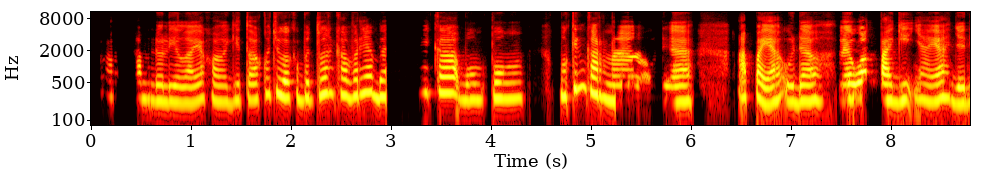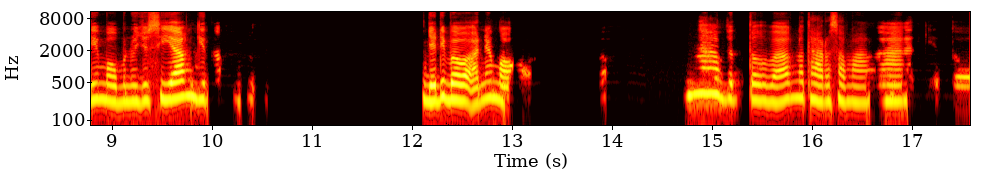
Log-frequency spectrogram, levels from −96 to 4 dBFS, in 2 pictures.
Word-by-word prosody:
Alhamdulillah 230 Hz, -5 st, -5 dB
ya, -, -, -3 dB
kalau 225 Hz, -2 st, -3 dB
gitu, 235 Hz, 0 st, -8 dB
aku 240 Hz, -, -10 dB
juga 275 Hz, -4 st, +5 dB
kebetulan 260 Hz, +6 st, -1 dB
kabarnya 295 Hz, +3 st, +1 dB
baik, 320 Hz, +4 st, -6 dB
Kak. 325 Hz, -1 st, +6 dB
Mumpung 240 Hz, +2 st, -2 dB, 0.5 s
mungkin 390 Hz, +9 st, +1 dB
karena 265 Hz, -8 st, +4 dB, 0.4 s
udah, 220 Hz, 0 st, -1 dB, 0.6 s
apa -, -, +2 dB
ya, 210 Hz, -, +5 dB
udah 225 Hz, +1 st, +1 dB, 0.3 s
lewat 245 Hz, +4 st, +6 dB
paginya 240 Hz, 0 st, +3 dB
ya, 245 Hz, -, +4 dB
jadi 205 Hz, +3 st, 0 dB
mau 225 Hz, -1 st, +1 dB
menuju 220 Hz, +1 st, -3 dB
siang, 255 Hz, +2 st, +5 dB
gitu. 245 Hz, +2 st, -7 dB, 0.2 s
Mhm. 240 Hz, +2 st, -20 dB, 1.8 s
Jadi 225 Hz, +4 st, +5 dB
bawaannya 230 Hz, 0 st, +4 dB
mau 215 Hz, -2 st, +2 dB
heeh? 405 Hz, -, -17 dB, 1.7 s
Nah, 320 Hz, 0 st, +2 dB
betul 245 Hz, 0 st, -4 dB
banget, 250 Hz, +4 st, -2 dB
harus 225 Hz, -1 st, -2 dB
semangat, 225 Hz, 0 st, -4 dB, 0.3 s
gitu. -, -, -26 dB
240 Hz, 125 wpm, -22 LUFS, 225-270 Hz, 1.8 s, Kak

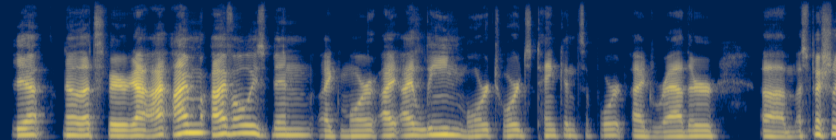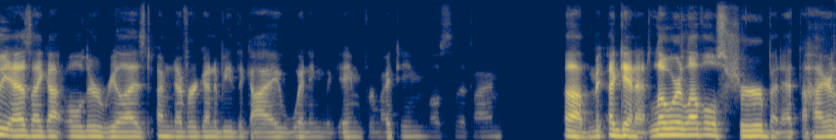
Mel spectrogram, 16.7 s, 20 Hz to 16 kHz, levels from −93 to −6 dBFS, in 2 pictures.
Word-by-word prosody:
Yeah 170 Hz, +1 st, +1 dB, 0.2 s
no, 155 Hz, -1 st, 0 dB
that's 155 Hz, +1 st, +1 dB
fair, 145 Hz, -1 st, +2 dB
yeah, 150 Hz, 0 st, +8 dB
I 175 Hz, -, +6 dB
I 200 Hz, -, +8 dB
I'm 225 Hz, 0 st, +4 dB
I've 195 Hz, +3 st, +5 dB
always 205 Hz, -5 st, 0 dB
been, 160 Hz, 0 st, -5 dB
like, 140 Hz, -2 st, -6 dB
more 140 Hz, +1 st, -5 dB
I 150 Hz, +1 st, +1 dB
I 150 Hz, +1 st, +1 dB
lean 165 Hz, +2 st, 0 dB
more 140 Hz, +1 st, -6 dB
towards 140 Hz, 0 st, -7 dB
tank 145 Hz, +1 st, -7 dB
and 145 Hz, -2 st, -10 dB
support; 150 Hz, +3 st, -11 dB
I'd 135 Hz, -3 st, -4 dB
rather, 130 Hz, +2 st, -2 dB, 0.4 s
um, 125 Hz, -2 st, -3 dB
especially 170 Hz, +5 st, -1 dB
as 140 Hz, 0 st, +4 dB
I 135 Hz, -, 0 dB
got 130 Hz, -2 st, -4 dB
older, 130 Hz, 0 st, -6 dB
realized 125 Hz, -1 st, -6 dB
I'm 130 Hz, -1 st, -7 dB
never 125 Hz, +1 st, -6 dB
gonna 125 Hz, 0 st, -7 dB
be 125 Hz, +1 st, -11 dB
the 120 Hz, +1 st, -17 dB
guy 115 Hz, +1 st, -7 dB
winning 120 Hz, 0 st, -15 dB
the 115 Hz, -, -28 dB
game 120 Hz, 0 st, -14 dB
for 120 Hz, -, -28 dB
my 115 Hz, 0 st, -14 dB
team 125 Hz, +1 st, -22 dB
most 120 Hz, 0 st, -32 dB
of 130 Hz, -, -43 dB
the 125 Hz, -, -36 dB
time. 125 Hz, +1 st, -28 dB, 1.0 s
Um, -, -, -4 dB
again, 150 Hz, -4 st, +7 dB
at 120 Hz, +1 st, -3 dB
lower 160 Hz, +2 st, +4 dB
levels, 160 Hz, -2 st, 0 dB
sure, 140 Hz, 0 st, -1 dB
but 130 Hz, -3 st, -9 dB
at 120 Hz, +1 st, -10 dB
the 115 Hz, -, -14 dB
higher 125 Hz, +3 st, -2 dB
135 Hz, 200 wpm, -24 LUFS, 125-155 Hz, 1.0 s, yeah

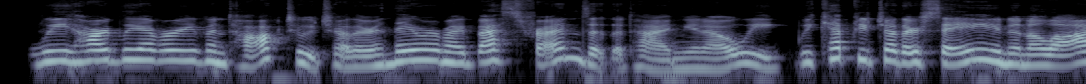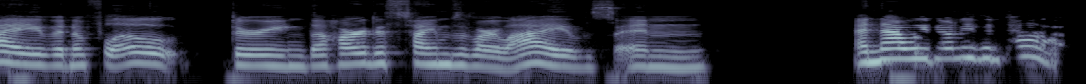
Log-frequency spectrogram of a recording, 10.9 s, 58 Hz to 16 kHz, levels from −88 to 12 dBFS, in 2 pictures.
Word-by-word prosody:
we 260 Hz, +5 st, -1 dB
hardly 280 Hz, +3 st, +3 dB
ever 285 Hz, -1 st, +1 dB
even 270 Hz, -3 st, -1 dB
talked -, -, 0 dB
to 245 Hz, -, -2 dB
each 225 Hz, -, -6 dB
other, 185 Hz, -3 st, -1 dB
and 210 Hz, +4 st, -3 dB
they 270 Hz, +2 st, +4 dB
were 285 Hz, -1 st, +1 dB
my 245 Hz, -2 st, +2 dB
best 270 Hz, +4 st, +1 dB
friends 310 Hz, +1 st, 0 dB
at -, -, -2 dB
the -, -, -7 dB
time, 155 Hz, -5 st, -4 dB
you 165 Hz, -, -7 dB
know? 160 Hz, +2 st, -2 dB
We 185 Hz, -7 st, -5 dB
we 245 Hz, -, -5 dB
kept 320 Hz, +6 st, -1 dB
each 290 Hz, -2 st, -3 dB
other 255 Hz, -3 st, +4 dB
sane 245 Hz, +3 st, +1 dB
and 215 Hz, -, -1 dB
alive 210 Hz, +1 st, +3 dB
and 205 Hz, 0 st, -2 dB
afloat 210 Hz, +2 st, -3 dB, 0.2 s
during 200 Hz, -2 st, -3 dB
the 200 Hz, 0 st, -3 dB
hardest 230 Hz, +2 st, 0 dB
times 220 Hz, -2 st, -1 dB
of 205 Hz, -, -7 dB
our 180 Hz, -3 st, 0 dB
lives, 190 Hz, -2 st, 0 dB
and 180 Hz, -2 st, -7 dB, 0.7 s
and 245 Hz, -, +3 dB
now 310 Hz, +2 st, +8 dB
we 320 Hz, -, +1 dB
don't 320 Hz, +2 st, -5 dB
even 325 Hz, -2 st, -4 dB
talk. 355 Hz, +1 st, -4 dB
230 Hz, 240 wpm, -23 LUFS, 200-275 Hz, 0.7 s, now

